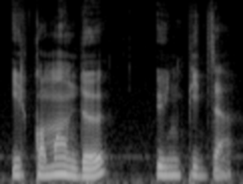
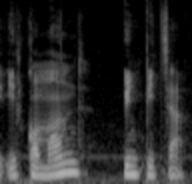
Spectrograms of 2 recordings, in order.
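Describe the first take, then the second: First: The final e of commande is pronounced. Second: The final e of commande is silent. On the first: The speaker calls it wrong. "I am not saying" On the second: The speaker calls it right. "I say"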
